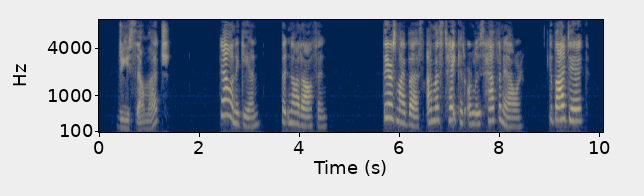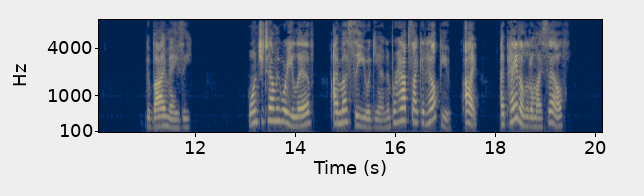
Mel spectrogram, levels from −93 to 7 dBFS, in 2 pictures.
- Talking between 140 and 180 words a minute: Yes, average, 155 wpm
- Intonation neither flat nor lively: No, wide, 7.7 semitones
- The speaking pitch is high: Yes, high, 245 Hz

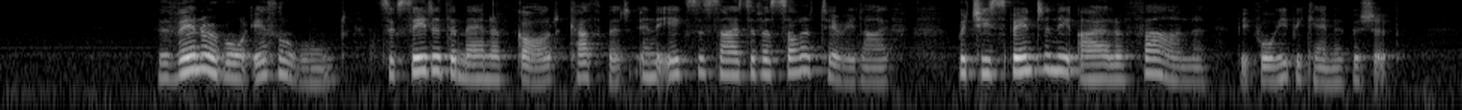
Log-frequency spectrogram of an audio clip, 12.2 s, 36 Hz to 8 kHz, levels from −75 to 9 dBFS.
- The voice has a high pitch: Yes, high, 205 Hz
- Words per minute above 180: No, average, 150 wpm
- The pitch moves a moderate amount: No, wide, 5.9 semitones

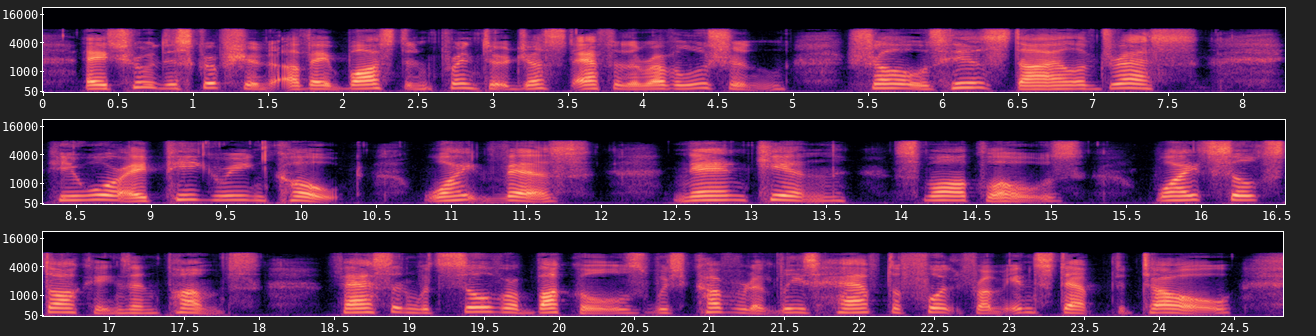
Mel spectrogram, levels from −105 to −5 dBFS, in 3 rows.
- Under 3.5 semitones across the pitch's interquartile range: Yes, average, 3.0 semitones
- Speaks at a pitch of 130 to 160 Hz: No, medium, 185 Hz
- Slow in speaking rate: Yes, slow, 115 wpm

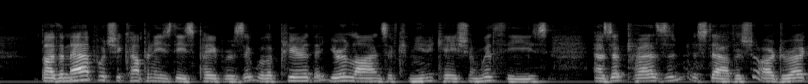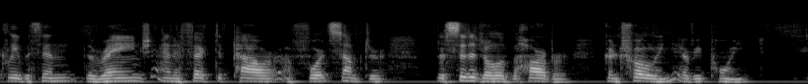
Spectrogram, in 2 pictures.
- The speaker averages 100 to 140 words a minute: No, average, 155 wpm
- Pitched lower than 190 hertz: Yes, medium, 140 Hz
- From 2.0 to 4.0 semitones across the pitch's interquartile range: Yes, average, 2.7 semitones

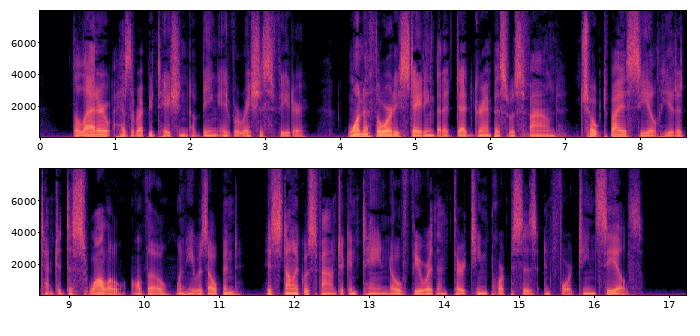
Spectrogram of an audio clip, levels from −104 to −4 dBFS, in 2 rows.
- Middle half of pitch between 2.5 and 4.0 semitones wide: Yes, average, 3.4 semitones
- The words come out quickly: No, average, 165 wpm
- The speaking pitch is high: No, very low, 90 Hz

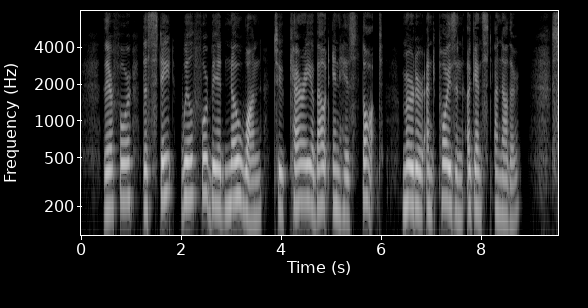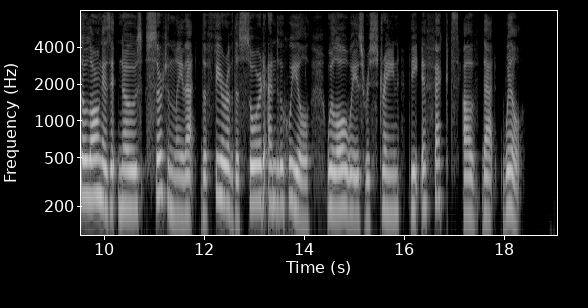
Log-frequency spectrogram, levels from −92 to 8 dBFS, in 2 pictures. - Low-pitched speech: No, high, 200 Hz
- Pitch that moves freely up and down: No, average, 3.8 semitones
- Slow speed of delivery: Yes, slow, 130 wpm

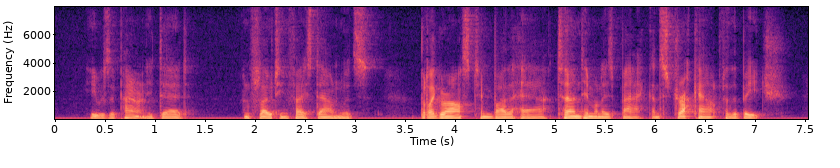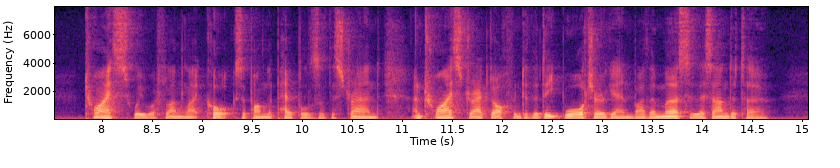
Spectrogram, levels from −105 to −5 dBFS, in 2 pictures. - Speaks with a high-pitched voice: No, very low, 95 Hz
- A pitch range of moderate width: Yes, average, 3.3 semitones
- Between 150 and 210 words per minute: Yes, average, 200 wpm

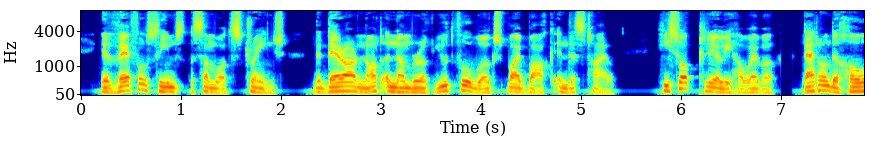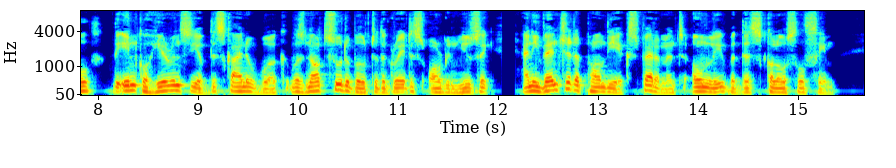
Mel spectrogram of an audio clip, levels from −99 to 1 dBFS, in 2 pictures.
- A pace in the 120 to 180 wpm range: No, fast, 205 wpm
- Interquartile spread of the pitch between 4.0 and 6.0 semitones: Yes, average, 4.5 semitones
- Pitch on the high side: No, low, 105 Hz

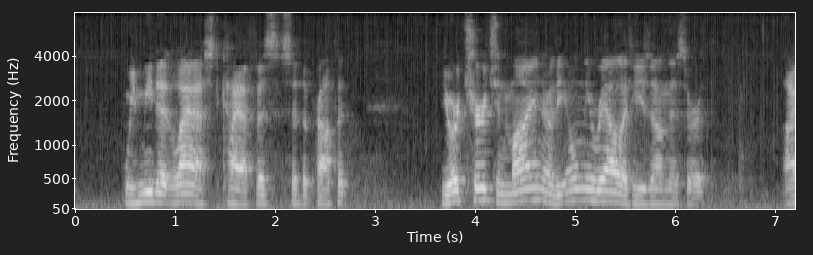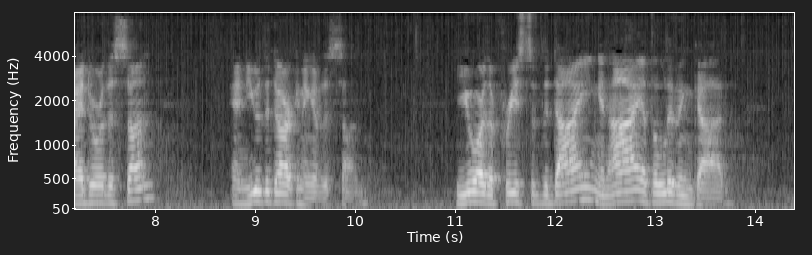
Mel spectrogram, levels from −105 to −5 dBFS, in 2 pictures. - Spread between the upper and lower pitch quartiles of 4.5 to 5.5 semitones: No, average, 3.8 semitones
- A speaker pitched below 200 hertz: Yes, medium, 140 Hz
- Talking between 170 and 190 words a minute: Yes, average, 180 wpm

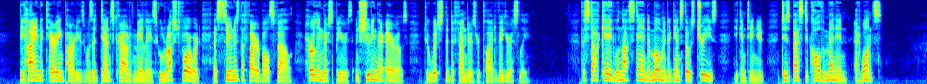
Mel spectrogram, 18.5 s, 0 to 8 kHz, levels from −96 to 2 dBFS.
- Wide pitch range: Yes, wide, 5.7 semitones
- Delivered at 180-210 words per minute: No, average, 170 wpm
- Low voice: Yes, low, 130 Hz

